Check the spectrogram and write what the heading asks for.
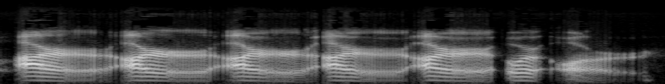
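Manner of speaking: R, R, R drilled slowly; repeated R drill. Shown as a demonstration. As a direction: practise the R sound over and over. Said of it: "go into the mirror and go".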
